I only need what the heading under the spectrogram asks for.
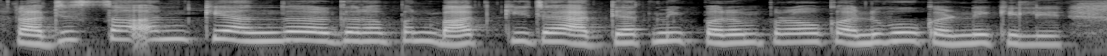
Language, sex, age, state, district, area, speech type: Hindi, female, 30-45, Rajasthan, Jodhpur, urban, spontaneous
